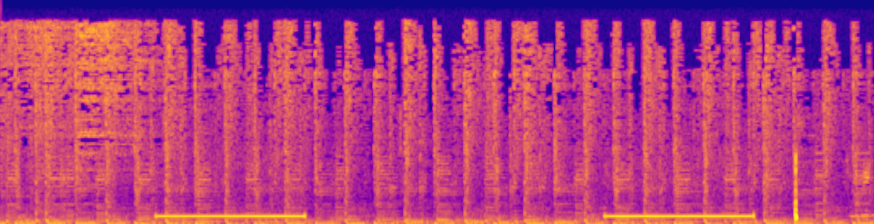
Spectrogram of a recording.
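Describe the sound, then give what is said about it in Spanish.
Two long, steady ringback tones of an outgoing phone call to a contest participant, each about a second and a half with a pause between, sounding clearly over continuous background music. “Ya tenemos aquí los tonos.”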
